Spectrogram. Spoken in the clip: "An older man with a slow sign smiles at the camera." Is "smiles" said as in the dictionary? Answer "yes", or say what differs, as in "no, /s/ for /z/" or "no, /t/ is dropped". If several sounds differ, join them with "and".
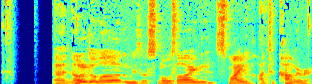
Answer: no, /z/ is dropped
